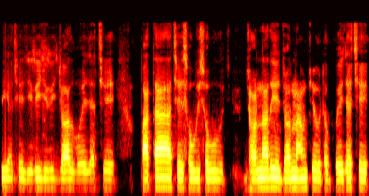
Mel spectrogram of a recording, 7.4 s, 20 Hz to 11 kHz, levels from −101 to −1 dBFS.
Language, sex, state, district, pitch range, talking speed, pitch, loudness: Bengali, male, West Bengal, Purulia, 110-115 Hz, 155 wpm, 115 Hz, -18 LUFS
